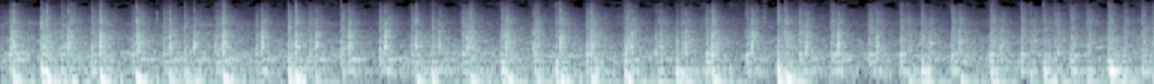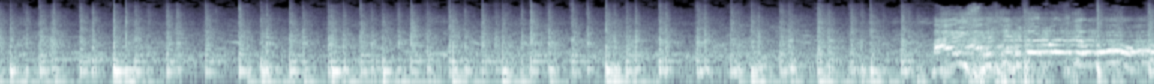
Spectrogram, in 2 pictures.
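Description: Drums played in a fast, even rhythm of about four to five strokes a second, without a break.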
